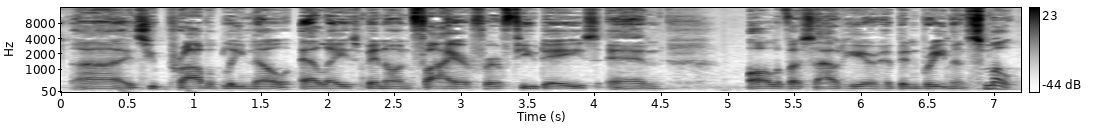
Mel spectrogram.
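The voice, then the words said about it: Raw, slightly rough voice. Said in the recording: “forgive my voice ... my throat's a little raw, so I may sound a little funny”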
